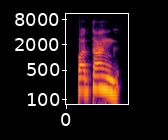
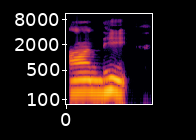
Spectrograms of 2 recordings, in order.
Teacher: नून की जो आवाज है वह जाहिर नहीं होती है और इसमें नाक से आवाज निकलती है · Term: नून गुन्ना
